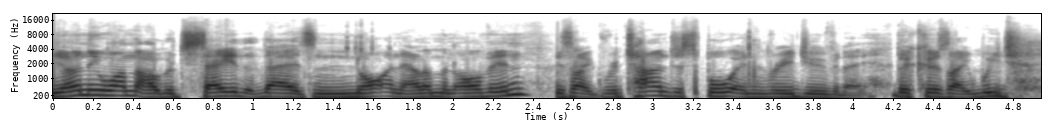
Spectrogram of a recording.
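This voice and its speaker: Over noticeable background noise, a man talks very fast at a high pitch with ordinary pitch variation. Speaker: knee strength coach. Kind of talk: tutorial.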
